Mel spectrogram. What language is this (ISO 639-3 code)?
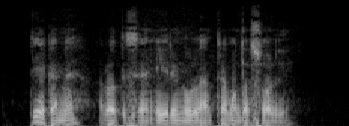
ell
